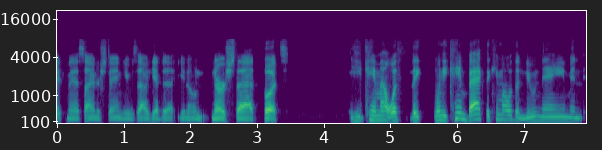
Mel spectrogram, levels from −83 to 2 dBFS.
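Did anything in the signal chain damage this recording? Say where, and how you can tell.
No, nothing in the chain damaged this speech.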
